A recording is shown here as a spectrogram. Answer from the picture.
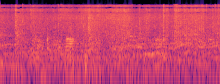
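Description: Several people talking in the background over handling noise, with a few short knocks and rustles from cardboard boxes and plastic bags of goods being moved.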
